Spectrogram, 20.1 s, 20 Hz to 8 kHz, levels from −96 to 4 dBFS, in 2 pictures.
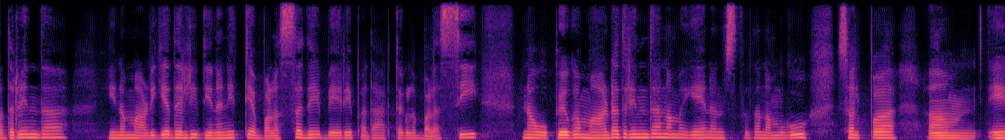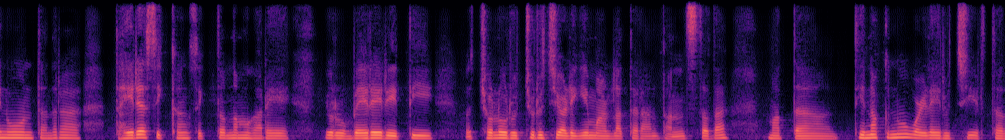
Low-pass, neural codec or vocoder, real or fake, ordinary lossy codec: none; codec, 16 kHz, 1 kbps, X-Codec, WavLM features, trained on Multilingual LibriSpeech; fake; none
